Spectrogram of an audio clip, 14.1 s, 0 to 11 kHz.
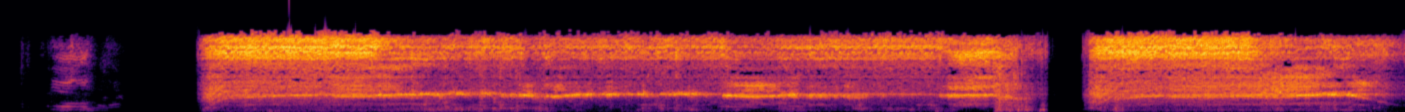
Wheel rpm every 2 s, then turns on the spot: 0, 150, 230, 230, 230, 110, 190.
none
